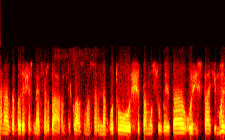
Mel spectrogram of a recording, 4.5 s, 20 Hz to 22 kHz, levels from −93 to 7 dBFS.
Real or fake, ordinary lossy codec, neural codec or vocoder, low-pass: real; Opus, 16 kbps; none; 5.4 kHz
